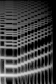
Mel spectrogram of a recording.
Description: SmallJump.wav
